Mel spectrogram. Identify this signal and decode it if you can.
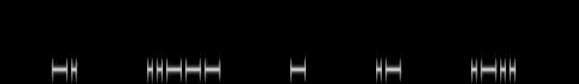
Morse code, heard as a keyed tone, about 25 wpm, spaced as for 10 wpm, 700 Hz. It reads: N2TAL
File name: Lesson 16g - Letter c - Call Signs 25wpm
